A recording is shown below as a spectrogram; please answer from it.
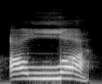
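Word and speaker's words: الله: kalian Kalau kami Allah Allah lamnya tuh kalau ada sama tasydid tuh ada tiga tuh Allah ditafkim bacanya ditebalkan Allah bukan Alah alah ya bahasa Padang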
